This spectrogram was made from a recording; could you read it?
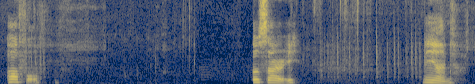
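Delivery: slow, tearful speech, crying through the words. Talking about a husband's risky neck surgery: crying while talking. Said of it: "Now I'm crying".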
